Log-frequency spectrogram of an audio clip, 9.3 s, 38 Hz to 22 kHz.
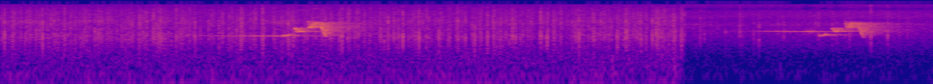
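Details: Japanese bush warbler singing at Tenjinyama Park, Miyazaki, Japan, on 2 June 2015: a long steady whistled note ending in a quick rising flourish, given twice a few seconds apart over a constant rain-like hiss.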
